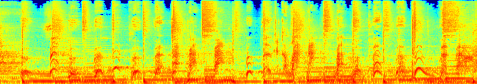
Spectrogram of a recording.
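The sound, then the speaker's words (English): Dogs bark and yip loudly in rapid, overlapping bursts that run without pause for the whole stretch, with a few higher whimpering yelps mixed in. “Get out, doggy, doggy, get out of the house.”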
